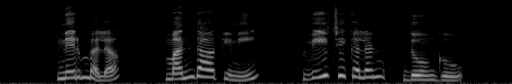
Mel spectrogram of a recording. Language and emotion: Telugu, neutral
